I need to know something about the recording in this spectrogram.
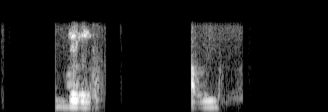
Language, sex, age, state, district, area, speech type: Hindi, male, 18-30, Bihar, Vaishali, urban, conversation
